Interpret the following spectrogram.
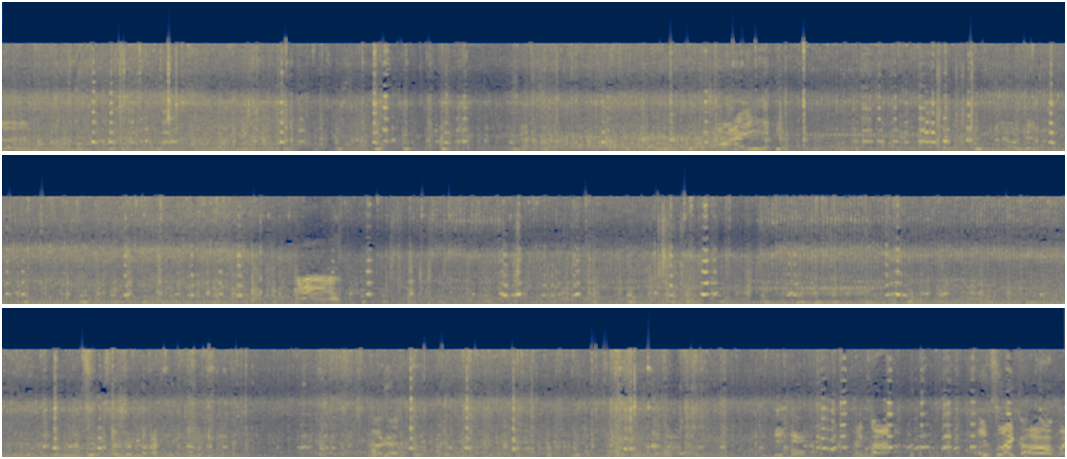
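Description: Go-kart's engine running steadily under way across bumpy grass, with rattling and knocking from the kart's frame. The engine eases off briefly twice.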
